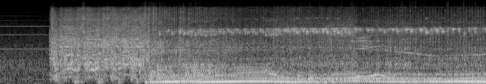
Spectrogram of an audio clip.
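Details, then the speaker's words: Big-turbo VW GTI after a rebuild, on jack stands, restarted after fitting a spare reflashed ECU to replace the fried one: it cranks, catches and settles to an even idle. Smoky, vacuum decent, air-fuel ratio rich, oil pressure present; a normal start. "vacuum pretty decent air fuel ratio is pretty rich but we have oil pressure"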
